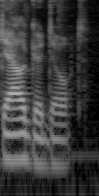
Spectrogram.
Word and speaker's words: Gal Gadot: One time she was on a late night show and she was explaining how to say it. And she said something about the T being light, a light T. – Yeah. It's almost like, I think it's like Gal Gadot.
